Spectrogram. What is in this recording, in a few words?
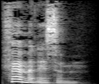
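"feminism", British English, dictionary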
